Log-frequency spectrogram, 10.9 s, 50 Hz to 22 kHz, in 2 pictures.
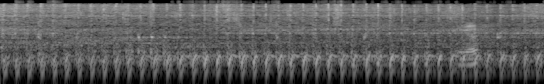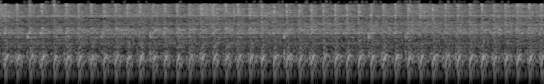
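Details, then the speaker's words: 2011 Yamaha Vega ZR carbureted spoke-wheel motorcycle, 19,739 km, on Shell Advan X7 oil, revving with a steady even beat; faint klotok-klotok ticking near the engine, possibly the tensioner, barely audible; engine judged healthy overall. "Cuma secara mesin masih bagus, kemungkinan itu di ini dekat mesin ya, lotok-lotok tensioner mungkin atau apa ya, tapi sedikit sekali suaranya, hampir tidak terdengar."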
